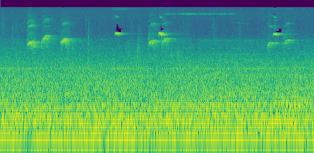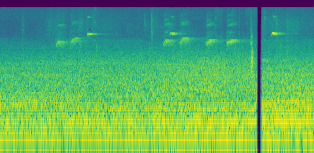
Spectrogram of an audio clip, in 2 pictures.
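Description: Small songbirds chirping: short high calls in quick groups of two or three, every second or two, over a steady low drone and hiss. The sound drops out for an instant about eleven and a half seconds in.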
